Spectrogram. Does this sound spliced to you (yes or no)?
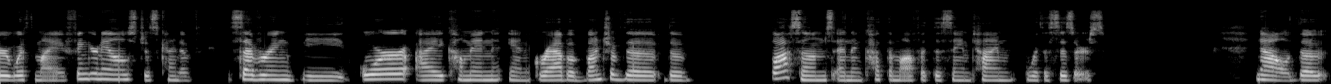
yes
